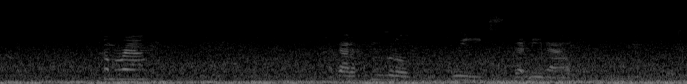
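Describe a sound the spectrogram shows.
A woman speaks calmly at a distance outdoors.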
